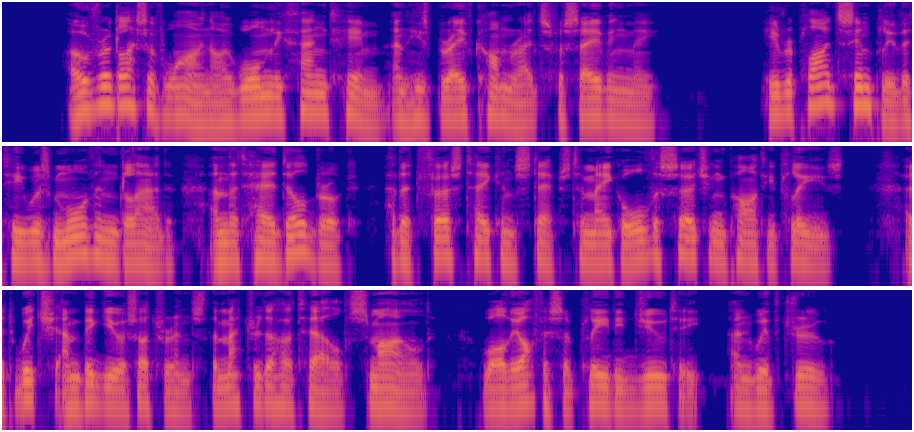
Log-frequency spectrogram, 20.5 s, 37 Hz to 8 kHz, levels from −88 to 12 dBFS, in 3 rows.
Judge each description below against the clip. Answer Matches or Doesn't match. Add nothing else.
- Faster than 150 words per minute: Matches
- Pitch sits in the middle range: Doesn't match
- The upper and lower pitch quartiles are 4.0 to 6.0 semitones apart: Doesn't match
